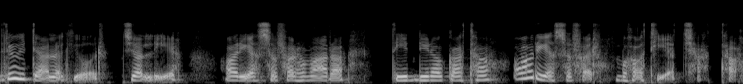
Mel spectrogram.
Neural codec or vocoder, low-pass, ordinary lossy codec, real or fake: none; 7.2 kHz; none; real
